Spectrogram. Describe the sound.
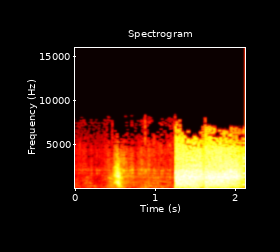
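A single loud gunshot in a radio drama bursts in suddenly after a brief faint voice, its harsh blast sustained through to the end.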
